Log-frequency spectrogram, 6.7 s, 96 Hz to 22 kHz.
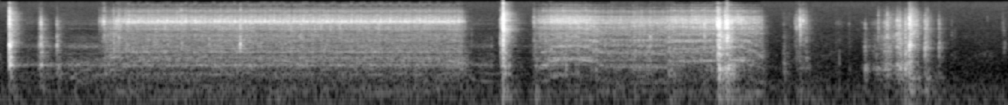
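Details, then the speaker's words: Sony SL-HF900 SuperBeta NTSC VCR after fixing the loader spring: steady motor whir, then sharp snaps as the cassette is ejected quite forcefully; loading and eject work properly. "quite vicious where it ejects the tape at the end but that spring was the problem"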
